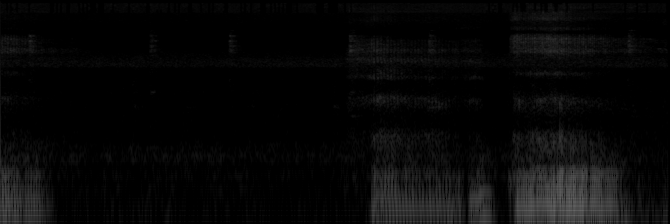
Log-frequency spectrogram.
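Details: Sleeping dog in a quiet room making deep, rumbling snorts with pauses between breaths; snoring.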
